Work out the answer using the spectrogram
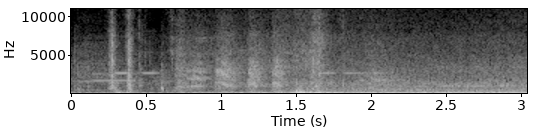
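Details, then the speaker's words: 2014 Isuzu D-Max 4x4 automatic diesel in park, after adjusting the neutral safety switch (it previously started only in neutral): brief cranking, then it catches and settles into a steady, even idle. Normal start. "Okay, well that seems to actually be it, because I did crank it down to the first, first cinch, and then I came back in and it started up."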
